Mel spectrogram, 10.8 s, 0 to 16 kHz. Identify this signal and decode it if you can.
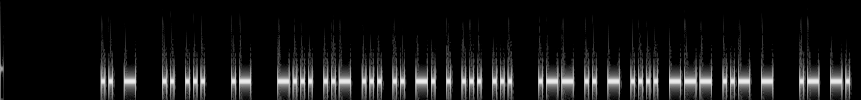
Morse code, heard as a keyed tone, about 25 wpm, 700 Hz. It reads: IT IS A BUSINESS WITHOUT AN
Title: Sentences from Top 1600 Words 25wpm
